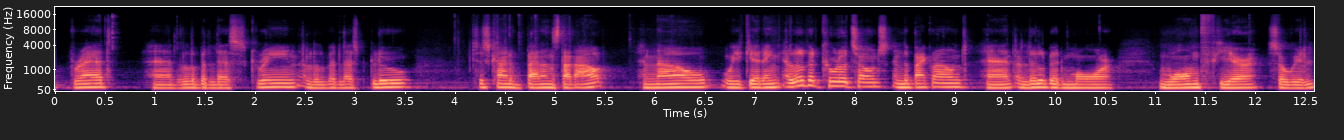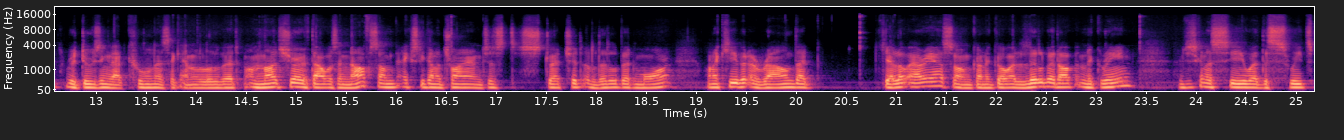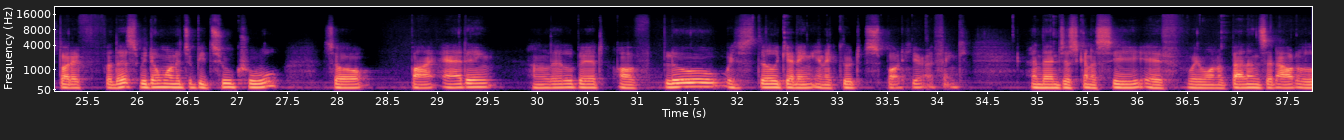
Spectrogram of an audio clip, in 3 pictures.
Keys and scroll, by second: 3.3 super+d, 4.5 super+d, 5.1 super+d, 9.6 super+d, 12.0 super+d, 12.6 super+d, 33.1 super+d, 34.0 super+s.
